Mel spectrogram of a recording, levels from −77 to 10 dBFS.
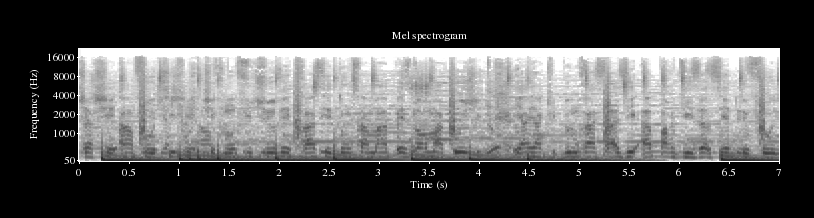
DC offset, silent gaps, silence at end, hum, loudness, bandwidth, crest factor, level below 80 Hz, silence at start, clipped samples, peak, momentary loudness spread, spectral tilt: under 0.1%; none; 0 s; none; -16 LUFS; 16.5 kHz; 12 dB; -14 dBFS; 0 s; under 0.1%; 0 dBFS; 5 LU; -5.5 dB/octave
